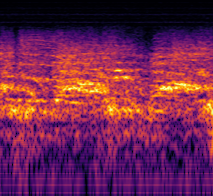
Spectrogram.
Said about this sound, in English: Freddie, the crowd chanting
